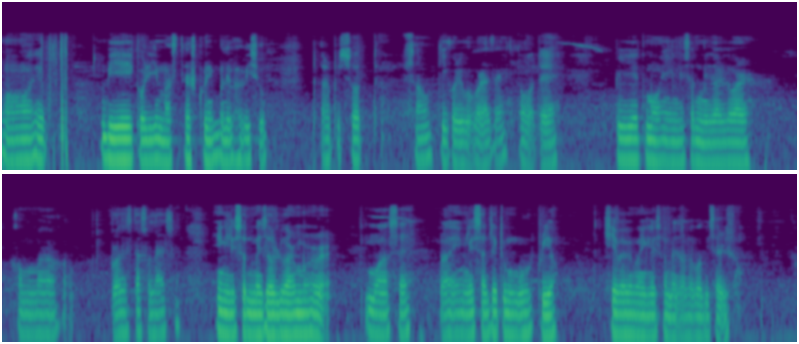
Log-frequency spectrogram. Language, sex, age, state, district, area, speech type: Assamese, male, 18-30, Assam, Sonitpur, rural, spontaneous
